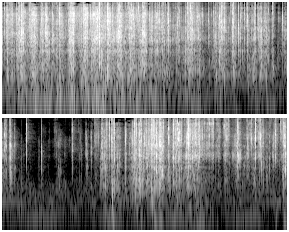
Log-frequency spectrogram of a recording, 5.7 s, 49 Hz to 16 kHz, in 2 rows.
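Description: A small yellow 45 g M&M's Peanut snack pack of thin plastic foil, full of candy, is held in both hands and crinkled with the fingertips as it is turned over, then pinched at its top edge and torn open. Dense, bright crinkling fills the first three seconds, fades to a brief quieter lull, then returns as sharp crackling and tearing through the end.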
